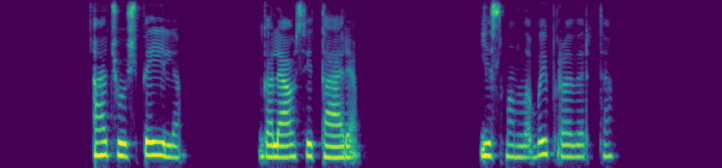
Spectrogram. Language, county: Lithuanian, Vilnius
